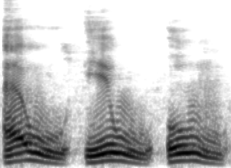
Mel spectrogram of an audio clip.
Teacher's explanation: Meskipun ini tempat keluarnya sama yaitu dari dua bibir sekaligus, tapi pengucapannya beda. Kalau waw dia dua bibir tidak ada dia ada celah, maksudnya tidak nempel, kemudian monyong.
